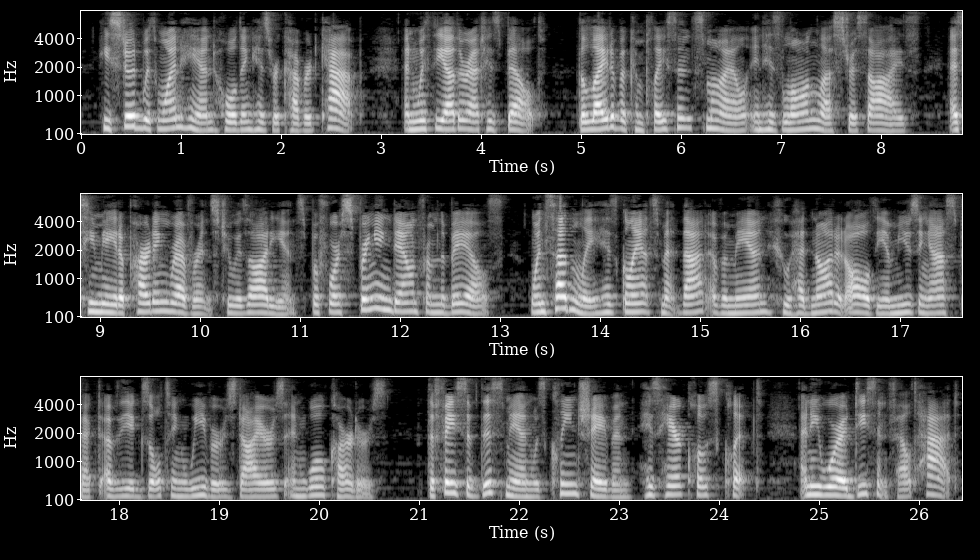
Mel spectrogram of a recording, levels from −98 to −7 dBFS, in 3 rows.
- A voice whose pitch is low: No, high, 190 Hz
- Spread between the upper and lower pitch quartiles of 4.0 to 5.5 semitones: No, average, 2.7 semitones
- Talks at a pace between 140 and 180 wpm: No, average, 190 wpm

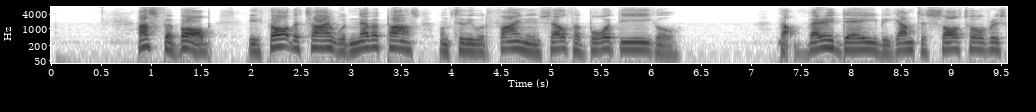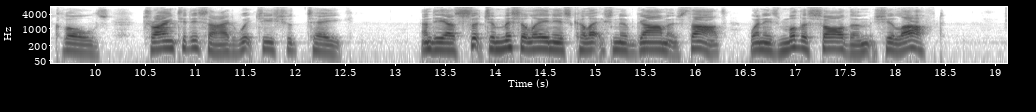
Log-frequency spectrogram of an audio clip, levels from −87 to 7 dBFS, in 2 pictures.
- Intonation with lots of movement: No, average, 3.4 semitones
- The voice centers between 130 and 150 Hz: Yes, medium, 140 Hz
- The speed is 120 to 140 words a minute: No, average, 165 wpm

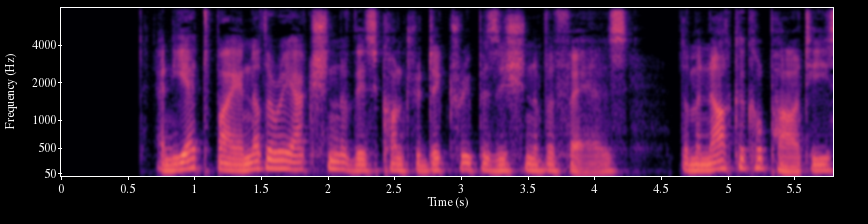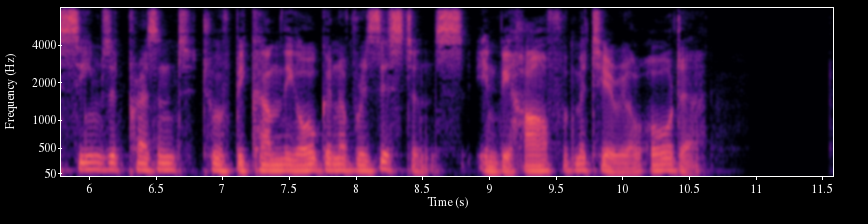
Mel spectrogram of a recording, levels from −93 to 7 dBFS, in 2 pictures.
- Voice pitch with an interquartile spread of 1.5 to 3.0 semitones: Yes, average, 2.7 semitones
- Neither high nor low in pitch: No, low, 105 Hz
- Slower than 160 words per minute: Yes, average, 150 wpm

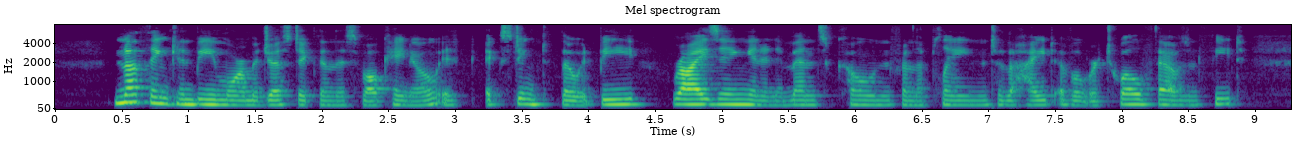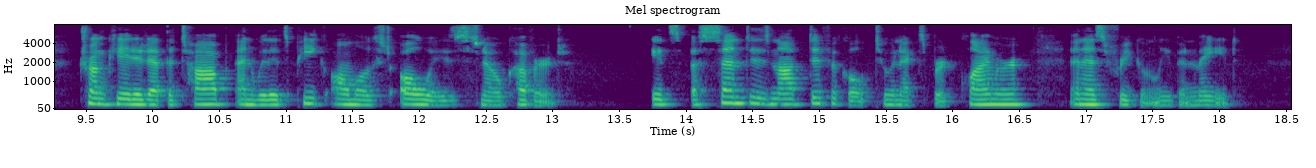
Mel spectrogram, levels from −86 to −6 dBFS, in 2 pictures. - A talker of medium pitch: Yes, medium, 175 Hz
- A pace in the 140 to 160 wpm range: No, average, 175 wpm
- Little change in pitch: Yes, narrow, 2.2 semitones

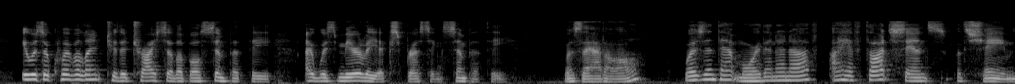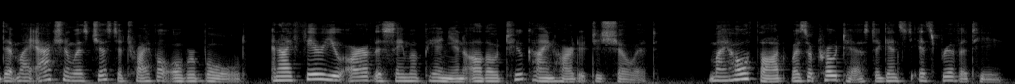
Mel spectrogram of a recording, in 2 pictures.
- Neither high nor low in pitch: Yes, medium, 160 Hz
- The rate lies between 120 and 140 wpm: No, average, 175 wpm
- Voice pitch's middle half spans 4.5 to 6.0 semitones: Yes, average, 5.1 semitones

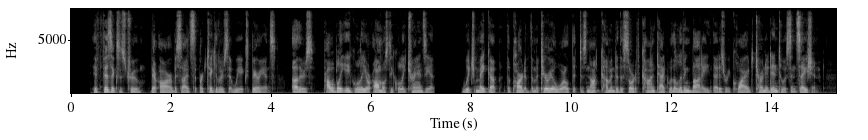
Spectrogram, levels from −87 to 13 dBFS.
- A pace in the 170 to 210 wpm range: Yes, average, 195 wpm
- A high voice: No, low, 130 Hz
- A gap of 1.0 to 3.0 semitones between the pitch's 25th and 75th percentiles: Yes, average, 2.7 semitones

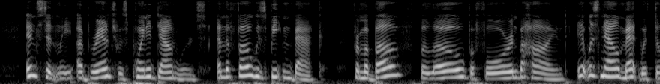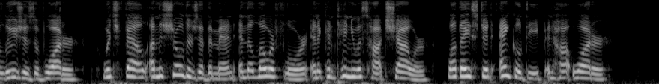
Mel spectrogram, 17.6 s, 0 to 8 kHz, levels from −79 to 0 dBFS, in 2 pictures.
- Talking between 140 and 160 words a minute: No, average, 175 wpm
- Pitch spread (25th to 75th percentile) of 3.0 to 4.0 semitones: No, wide, 5.4 semitones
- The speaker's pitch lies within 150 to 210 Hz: No, high, 230 Hz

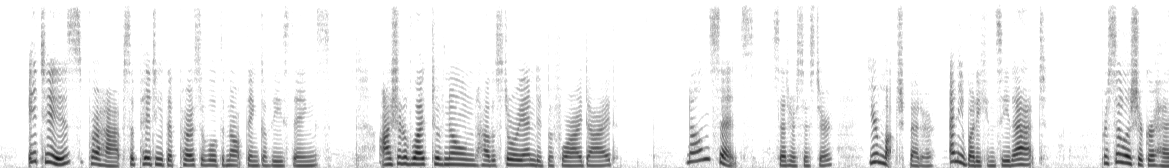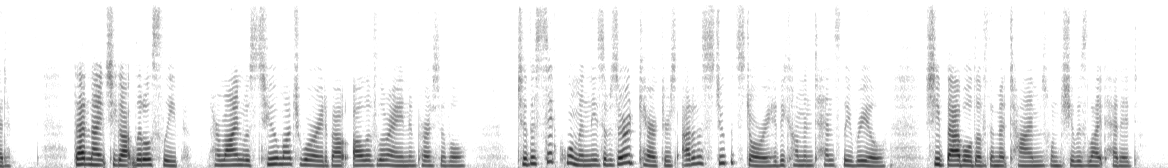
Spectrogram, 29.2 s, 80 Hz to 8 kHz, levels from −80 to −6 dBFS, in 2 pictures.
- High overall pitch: Yes, high, 230 Hz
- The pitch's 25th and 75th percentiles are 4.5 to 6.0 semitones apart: No, average, 4.1 semitones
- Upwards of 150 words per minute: Yes, average, 185 wpm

